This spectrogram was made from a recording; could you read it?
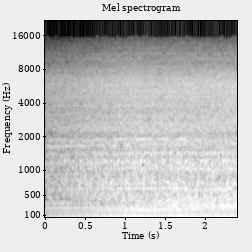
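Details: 1993 Nissan Altima after new alternator install, now charging and warning lights out, idling about five minutes for a black-light oil-leak check: steady, even idle with no knocks, squeals or misses. The engine runs healthy.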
